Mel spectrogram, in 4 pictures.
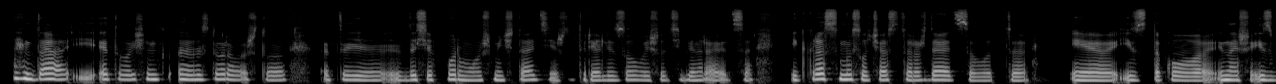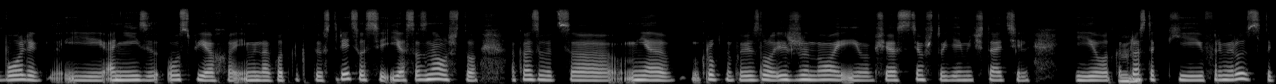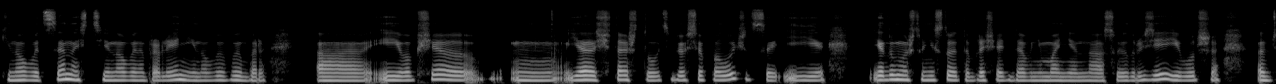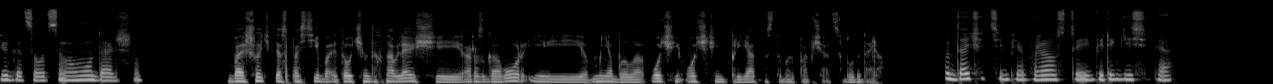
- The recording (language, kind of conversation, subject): Russian, advice, Как мне найти смысл жизни после расставания и утраты прежних планов?
- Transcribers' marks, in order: chuckle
